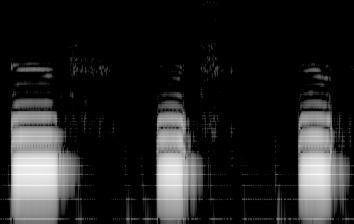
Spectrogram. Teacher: So make sure you don't slip a little tiny schwa sound between that n and th sound. I know it's tempting, but try and keep those consonant sounds together.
